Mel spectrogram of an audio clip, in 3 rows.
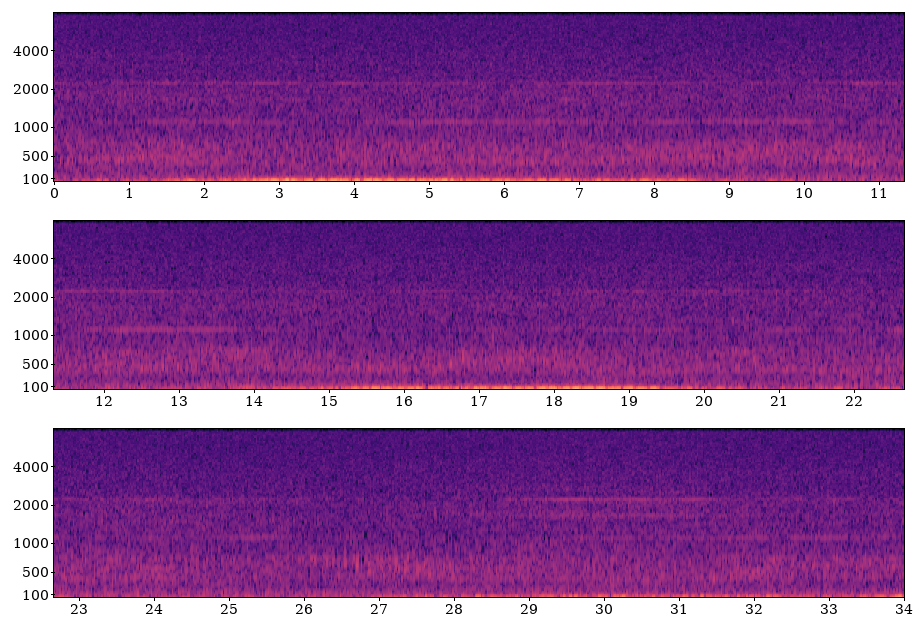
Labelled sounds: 29.3	29.8	vessel noise, 2.1 to 2.2 kHz

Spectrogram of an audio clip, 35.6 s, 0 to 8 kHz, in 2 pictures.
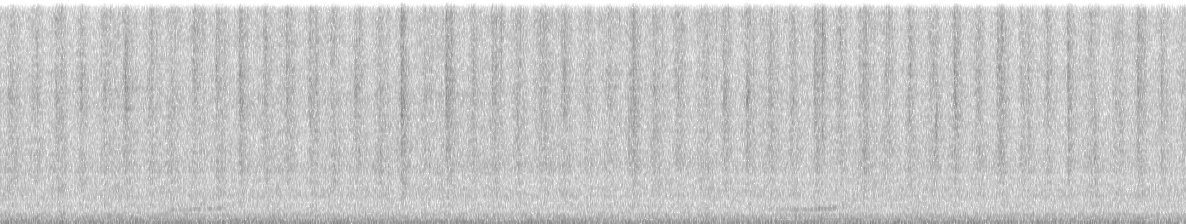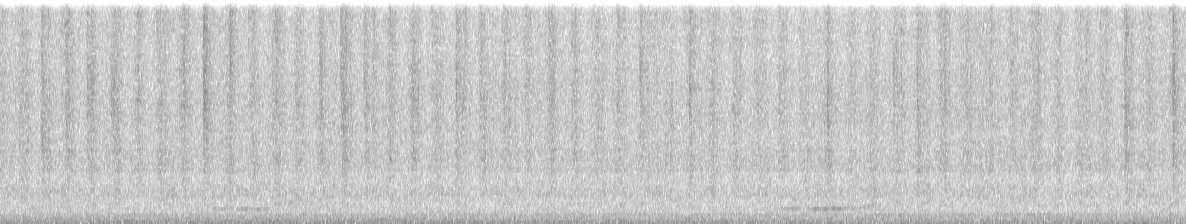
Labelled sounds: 12.2	12.6	humpback whale, 0.52 to 0.63 kHz

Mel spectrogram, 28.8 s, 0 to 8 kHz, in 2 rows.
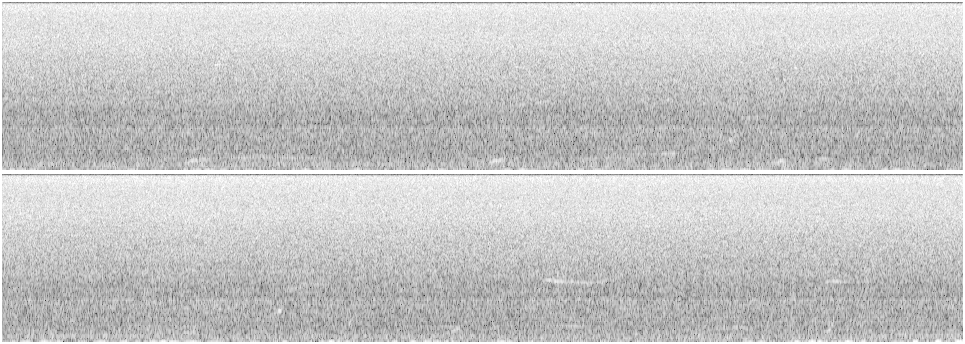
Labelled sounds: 22.5	22.9	humpback whale, 1.1 to 1.2 kHz
26.8	27.0	humpback whale, 1.1 to 1.2 kHz

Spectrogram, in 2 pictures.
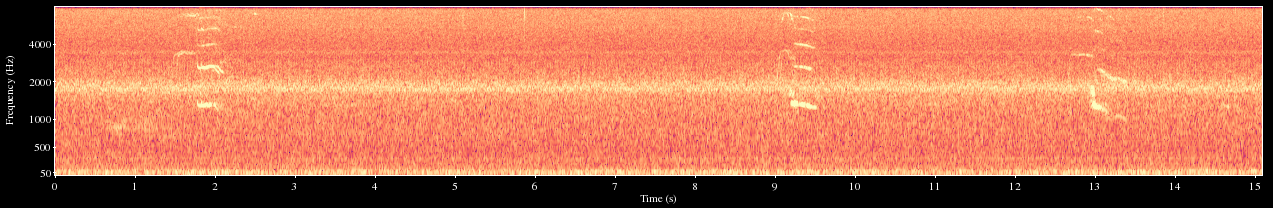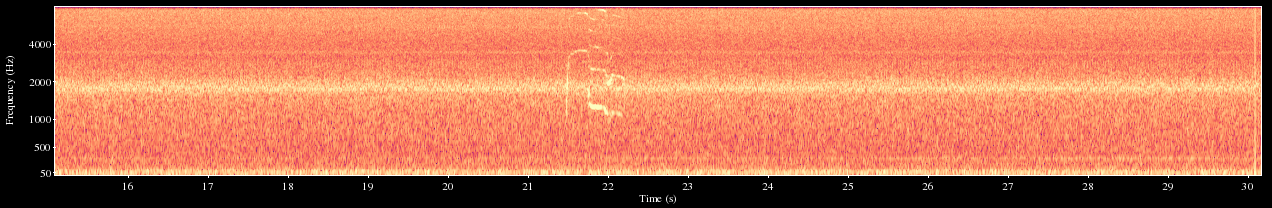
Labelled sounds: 0.9	2.9	killer whale, offshore, 0.47 to 8.0 kHz
8.6	10.1	killer whale, offshore, 0.63 to 8.0 kHz
12.1	14.1	killer whale, offshore, 0.39 to 8.0 kHz
21.0	22.4	killer whale, offshore, 0.39 to 8.0 kHz

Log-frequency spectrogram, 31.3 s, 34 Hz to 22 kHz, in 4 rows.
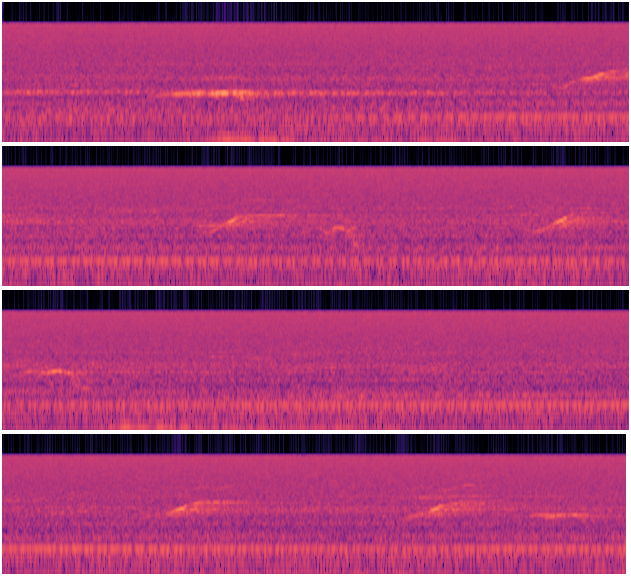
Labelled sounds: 7.4	7.7	humpback whale, 0.80 to 0.96 kHz
10.7	11.4	humpback whale, 0.80 to 0.99 kHz
25.8	26.4	humpback whale, 0.80 to 0.99 kHz
29.0	29.4	humpback whale, 0.80 to 1.1 kHz

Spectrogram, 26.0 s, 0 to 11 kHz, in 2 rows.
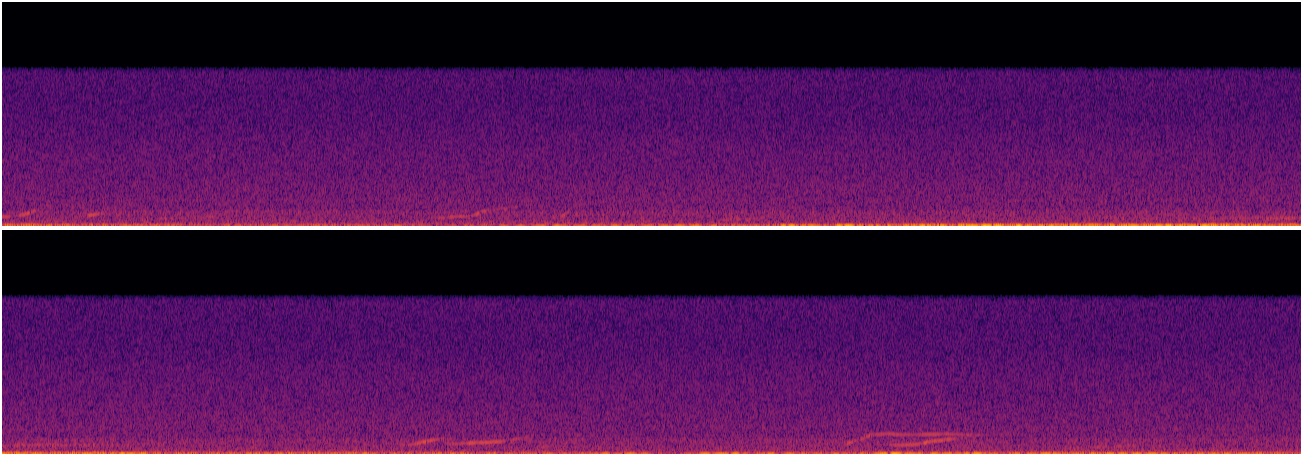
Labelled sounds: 4.8	5.1	humpback whale, 0.80 to 0.93 kHz
21.6	22.4	humpback whale, 0.80 to 1.1 kHz

